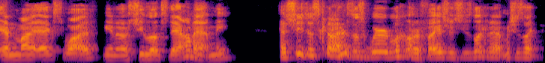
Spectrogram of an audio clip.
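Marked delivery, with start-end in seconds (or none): none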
